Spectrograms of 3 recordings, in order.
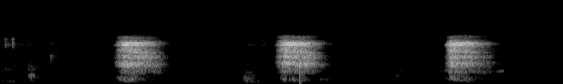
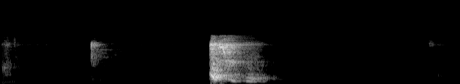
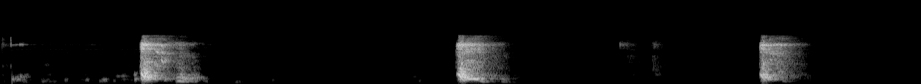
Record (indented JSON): {
  "exhalation_length": "5.6 s",
  "exhalation_amplitude": 25729,
  "exhalation_signal_mean_std_ratio": 0.35,
  "cough_length": "4.6 s",
  "cough_amplitude": 30770,
  "cough_signal_mean_std_ratio": 0.22,
  "three_cough_length": "9.2 s",
  "three_cough_amplitude": 29543,
  "three_cough_signal_mean_std_ratio": 0.25,
  "survey_phase": "beta (2021-08-13 to 2022-03-07)",
  "age": "18-44",
  "gender": "Male",
  "wearing_mask": "No",
  "symptom_cough_any": true,
  "symptom_onset": "12 days",
  "smoker_status": "Never smoked",
  "respiratory_condition_asthma": false,
  "respiratory_condition_other": false,
  "recruitment_source": "REACT",
  "submission_delay": "1 day",
  "covid_test_result": "Negative",
  "covid_test_method": "RT-qPCR",
  "influenza_a_test_result": "Unknown/Void",
  "influenza_b_test_result": "Unknown/Void"
}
